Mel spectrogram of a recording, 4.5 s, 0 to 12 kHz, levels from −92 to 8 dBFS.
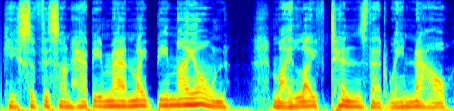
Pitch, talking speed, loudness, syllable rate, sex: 105 Hz, 210 wpm, -16 LUFS, 4.4 syllables/s, male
